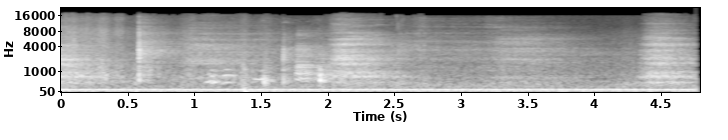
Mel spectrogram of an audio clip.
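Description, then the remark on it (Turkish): Quick, continuous connected breaths drawn in and out through the mouth, one after another with no pause, over a steady low hum. “ağızdan bağlantılı nefes dediğimiz bu işte arka arkaya nefes almak, bağlantılı nefes.”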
